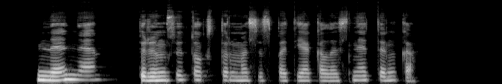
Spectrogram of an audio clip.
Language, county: Lithuanian, Panevėžys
